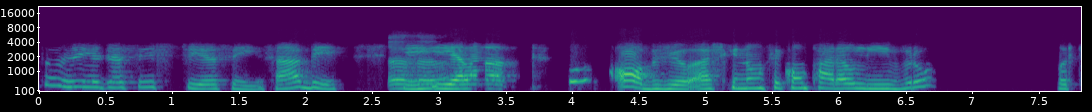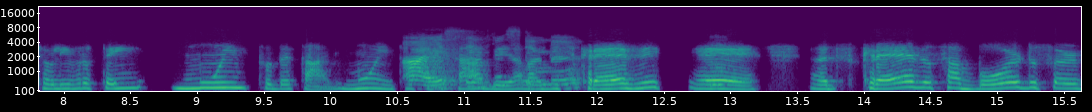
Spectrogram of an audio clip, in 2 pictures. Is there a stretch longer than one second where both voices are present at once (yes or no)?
yes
